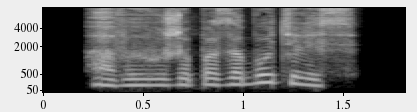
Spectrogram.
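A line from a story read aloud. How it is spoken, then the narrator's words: Breathless. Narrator (Russian): выдохнула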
